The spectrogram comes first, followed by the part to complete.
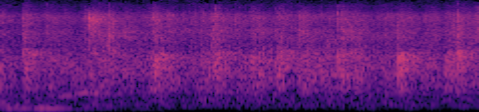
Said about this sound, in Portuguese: aplauda o Senhor com alegria.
